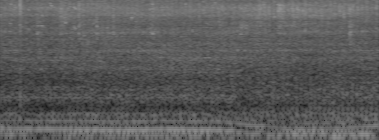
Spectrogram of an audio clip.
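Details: A vehicle engine idles steadily with a low, constant rumble throughout, and no animal voices are heard.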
